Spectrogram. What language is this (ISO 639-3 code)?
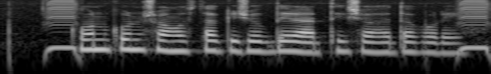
ben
